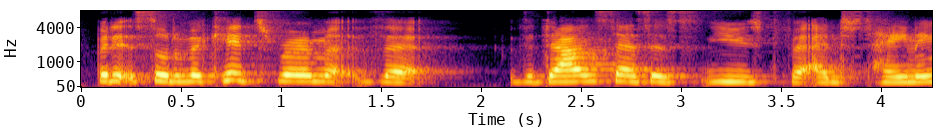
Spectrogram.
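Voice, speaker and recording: A young woman talks through her build in a relaxed, chatty way. Her voice is still slightly croaky from an illness. She pauses with small fillers and leans on the word "quite" a lot, the way a home-recorded voice-over does. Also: medium pitch. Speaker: game building youtuber. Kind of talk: voice-over commentary on a building video.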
